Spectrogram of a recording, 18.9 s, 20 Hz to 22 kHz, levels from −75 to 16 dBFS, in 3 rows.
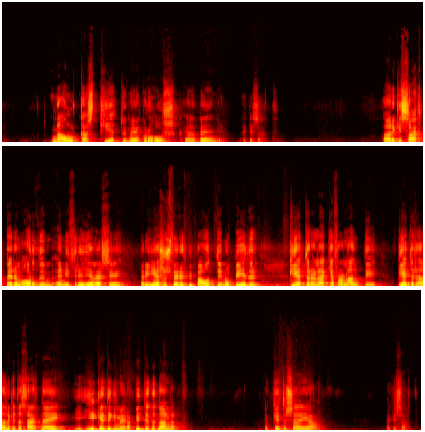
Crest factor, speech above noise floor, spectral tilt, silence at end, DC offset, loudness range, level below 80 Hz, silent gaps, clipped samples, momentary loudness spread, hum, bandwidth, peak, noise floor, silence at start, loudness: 16 dB; 47 dB; -3.5 dB/octave; 0.25 s; under 0.1%; 9 LU; -54 dBFS; none; under 0.1%; 15 LU; none; 15.5 kHz; 0 dBFS; -64 dBFS; 0.75 s; -16 LUFS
